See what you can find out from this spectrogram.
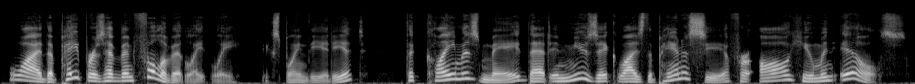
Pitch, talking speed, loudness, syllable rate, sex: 155 Hz, 170 wpm, -20 LUFS, 4.4 syllables/s, male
